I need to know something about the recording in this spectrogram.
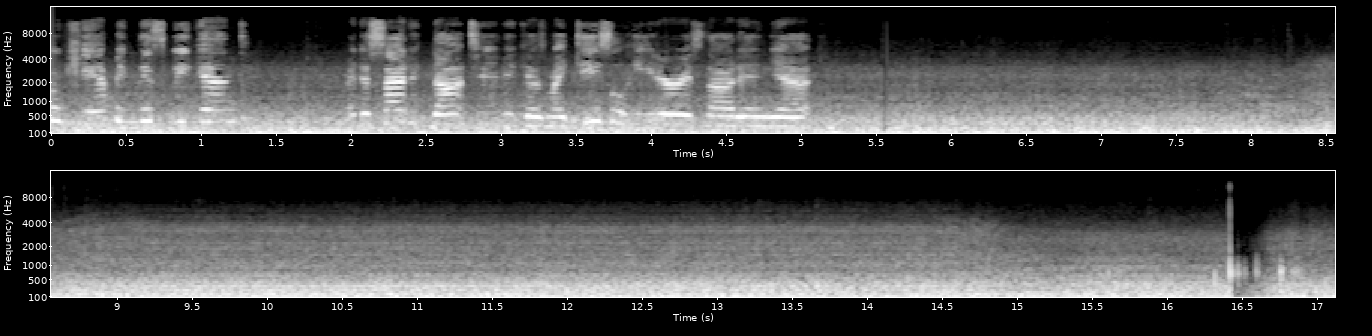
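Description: A car drives steadily along a road with a low rumble of tyres and engine.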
